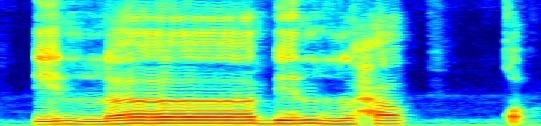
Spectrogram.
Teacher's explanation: Cara bacanya kita berhenti 2 detik. Setelah itu kita pantulkan qa-nya. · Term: qalqalah akbar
